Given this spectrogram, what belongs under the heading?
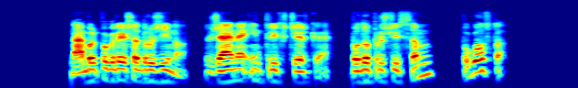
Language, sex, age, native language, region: Slovenian, male, 18-29, Slovenian, Central Slovenia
